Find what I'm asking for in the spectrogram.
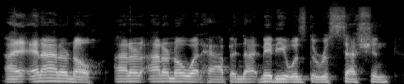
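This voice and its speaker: A man in his thirties from the American Midwest co-hosting a casual film review podcast, joking around and animated. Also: brisk. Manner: animated, jokey, jumps to high pitch for emphasis. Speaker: podcast co-host.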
